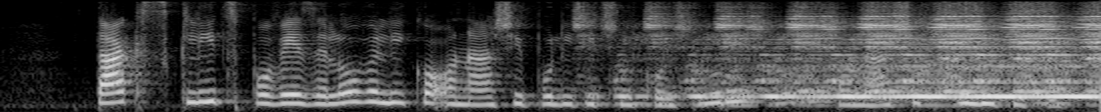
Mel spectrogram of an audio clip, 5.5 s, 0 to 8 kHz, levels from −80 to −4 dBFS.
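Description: Speech carried over a call link whose band stops at 8 kHz, consistent with G.722 at 64 kbps, develops a feedback howl from 2.87 s to the end at 5.51 s. A tone near 400 Hz swells to about 5 dB above the speech, with the loop repeating roughly every 400 ms, as the microphone-to-loudspeaker loop between two devices in one room re-amplifies itself on each pass.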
